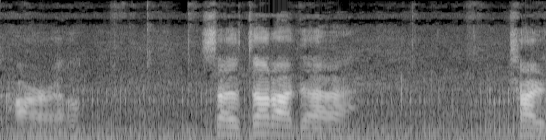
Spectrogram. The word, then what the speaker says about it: Jaro: We're over in, coming up from Jaro, which is Haro. I say Jaro because it starts with a J, but they pronounce it Haro.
